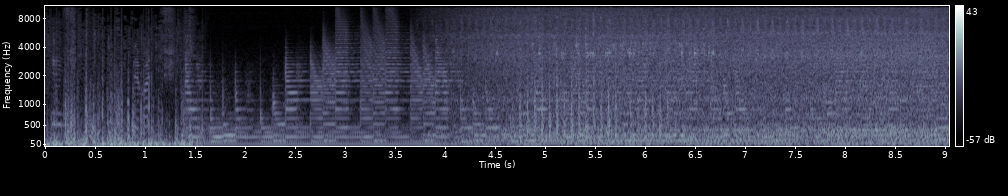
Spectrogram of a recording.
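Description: A helicopter on a tour flight roars steadily at close range, a loud continuous engine and rotor drone with a buzzing rhythmic whine building after a brief startup.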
